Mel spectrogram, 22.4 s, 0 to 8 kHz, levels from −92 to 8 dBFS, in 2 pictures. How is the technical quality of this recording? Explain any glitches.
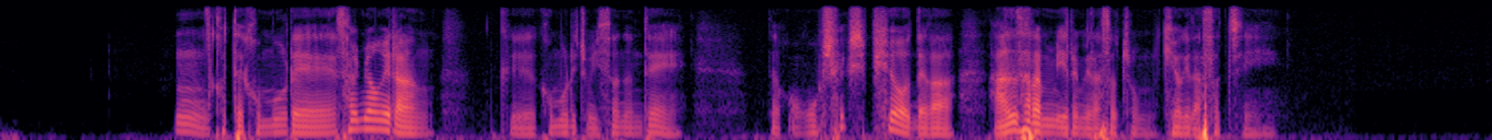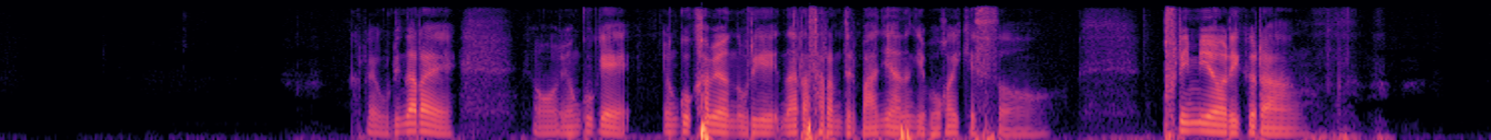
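No glitches can be heard anywhere in the recording. There is nothing in it that needs explaining.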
